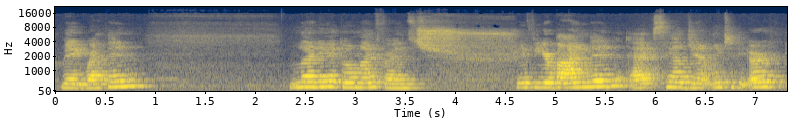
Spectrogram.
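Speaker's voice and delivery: slow, soothing instructor cues timed to the breath; guided yoga voice. Acted. Yoga teacher guiding students through poses, soothing. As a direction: talk the class through each breath calmly.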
